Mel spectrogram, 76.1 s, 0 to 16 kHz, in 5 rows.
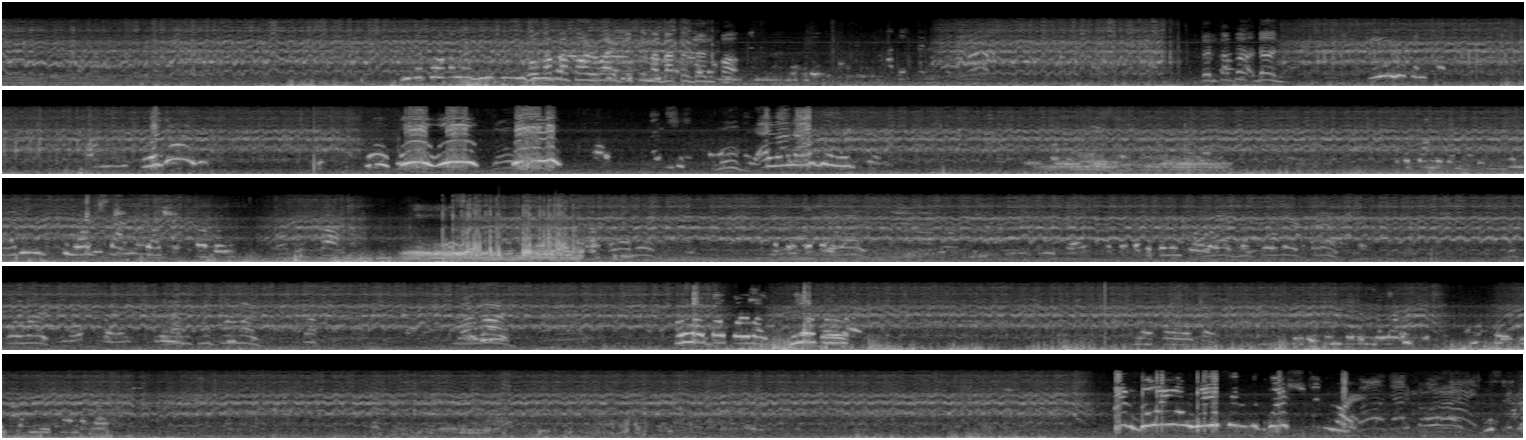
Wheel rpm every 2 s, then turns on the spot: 110, 130, 130, 40, 50, 100, 90, 160, 170, 60, 30, 70, 160, 160, 160, 160, 100, 80, 130, 130, 140, 130, 130, 130, 140, 140, 110, 160, 160, 130, 130, 150, 160, 160, 160, 140, 30, 30.
none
